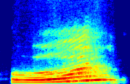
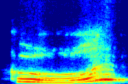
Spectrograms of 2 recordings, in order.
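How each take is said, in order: First: The pitch rises through the syllable. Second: The pitch dips low and then rises. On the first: "the second tone, which goes from one to four, like this, up" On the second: "this one starts up, goes down, and again up"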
